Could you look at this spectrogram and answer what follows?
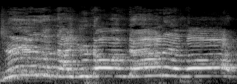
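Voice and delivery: mock desperate yell. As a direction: cry out like you're at your limit. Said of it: "You don't have to scream like that".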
